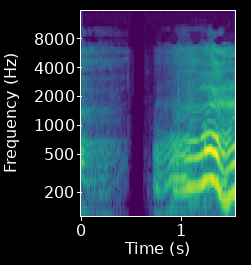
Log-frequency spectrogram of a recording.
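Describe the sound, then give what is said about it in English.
A voice imitates a low, rough snore, then after a short pause breaks into a rising, wavering whimper that grows louder and more strained. No words are spoken. “to the right of where you are all at, you can hear what sounds like snoring and whimpering at the same time.”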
